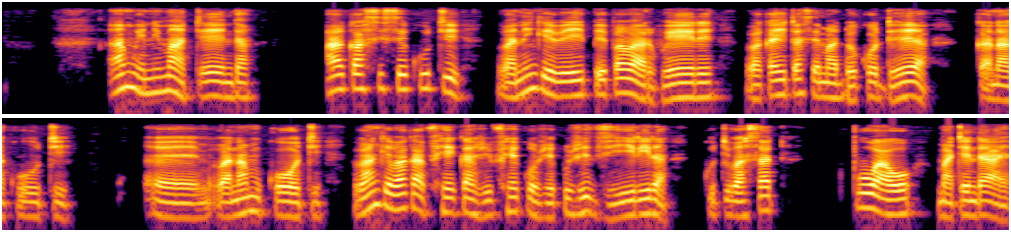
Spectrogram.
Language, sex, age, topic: Ndau, male, 36-49, health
